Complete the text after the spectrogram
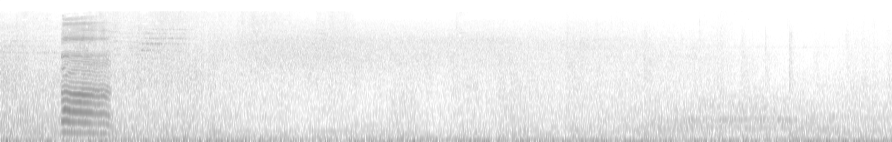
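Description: Wind roars steadily in a sandstorm.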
